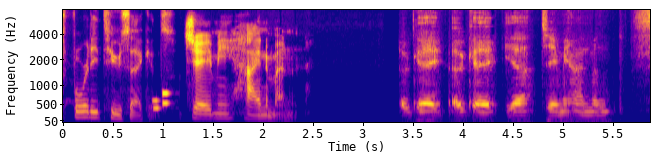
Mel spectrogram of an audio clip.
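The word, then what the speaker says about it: Hyneman: time you've said it how do you say it Jamie heinemann heinemann yeah there's an in there heinemann h-y-n-e-hyman I mean you could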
